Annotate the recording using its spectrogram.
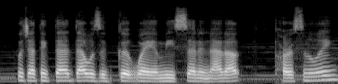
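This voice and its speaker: Over background music, a woman with a very deep, low pitch talks very fast in fairly even intonation. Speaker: gaming YouTuber. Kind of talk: casual tutorial talk to camera.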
